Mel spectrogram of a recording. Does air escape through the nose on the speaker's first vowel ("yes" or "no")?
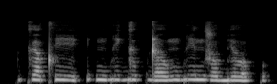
no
